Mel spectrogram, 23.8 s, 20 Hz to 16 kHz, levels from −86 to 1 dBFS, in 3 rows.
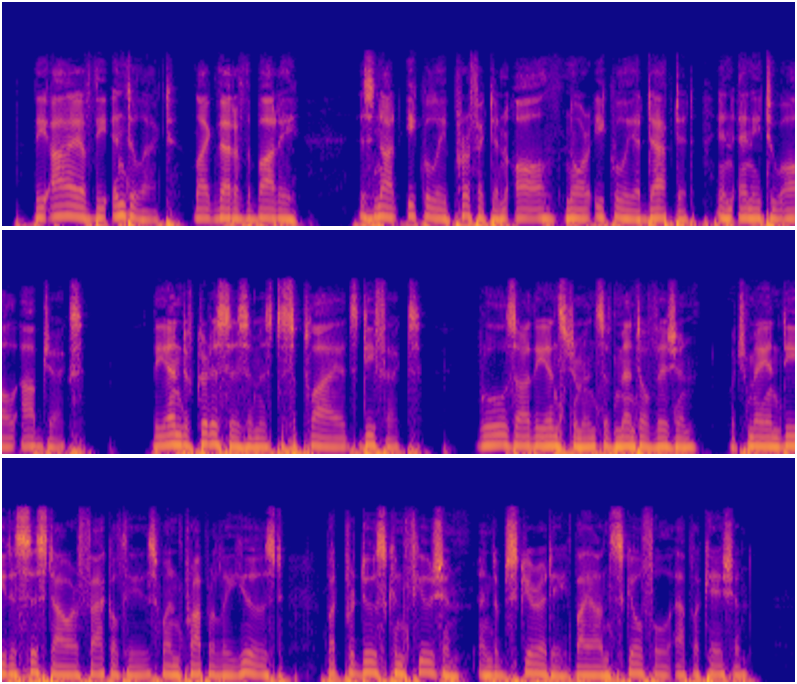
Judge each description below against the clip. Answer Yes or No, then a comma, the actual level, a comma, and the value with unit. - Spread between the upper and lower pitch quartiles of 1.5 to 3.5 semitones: Yes, narrow, 2.6 semitones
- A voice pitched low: Yes, low, 105 Hz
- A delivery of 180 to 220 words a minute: No, average, 145 wpm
